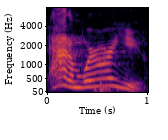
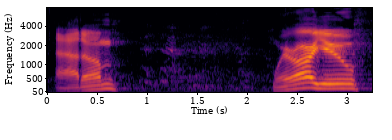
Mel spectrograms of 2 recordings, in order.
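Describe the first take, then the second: First: The call sounds soft and gentle. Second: The call sounds harsh and angry. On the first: A caring call to someone missed. "in the way I just said it" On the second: A scolding call to someone in trouble. "we typically hear, ... like we might talk to our children"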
